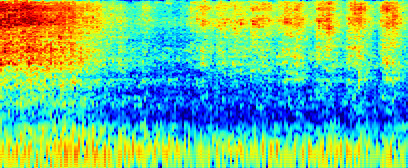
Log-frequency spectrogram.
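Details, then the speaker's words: Rock buggy on a lift, with essentially no exhaust before the new y-pipe/catalytic converter goes on: a deep, raw, unmuffled booming roar that swells as it is revved. "basically doesn't have an exhaust on it right now"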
